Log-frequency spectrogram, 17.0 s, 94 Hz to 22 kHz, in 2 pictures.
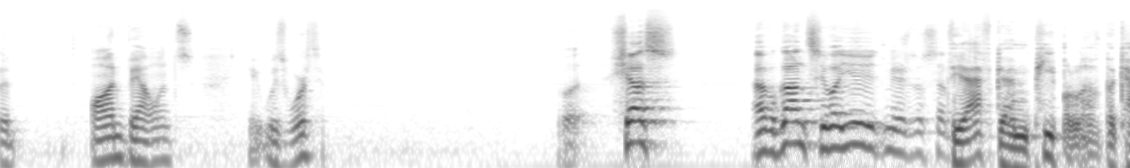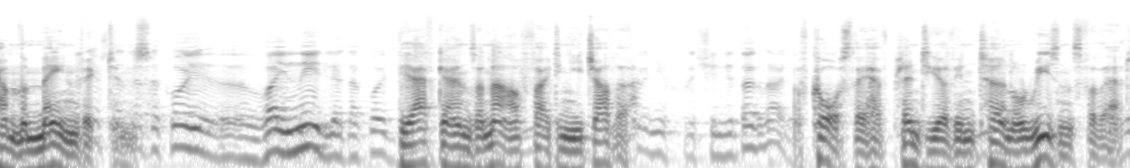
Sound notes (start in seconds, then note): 3.0 speaking Russian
